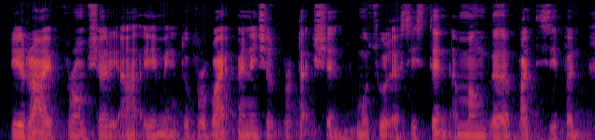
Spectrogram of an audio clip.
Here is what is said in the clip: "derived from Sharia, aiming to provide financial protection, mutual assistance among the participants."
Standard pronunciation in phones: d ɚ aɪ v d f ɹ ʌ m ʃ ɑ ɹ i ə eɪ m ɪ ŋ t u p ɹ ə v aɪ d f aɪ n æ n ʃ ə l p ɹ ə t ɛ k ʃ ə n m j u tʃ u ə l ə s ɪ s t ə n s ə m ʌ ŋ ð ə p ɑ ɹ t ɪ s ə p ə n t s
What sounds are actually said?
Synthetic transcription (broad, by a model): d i aɪ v f ɹ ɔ m ʃ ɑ ɹ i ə eɪ m ɪ ŋ t u p ɹ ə v aɪ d f aɪ n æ n ʃ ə l p ɹ ə t ɛ k ʃ ə n m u s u l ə s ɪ s t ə n ə m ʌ ŋ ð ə p ɑ t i s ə p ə n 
